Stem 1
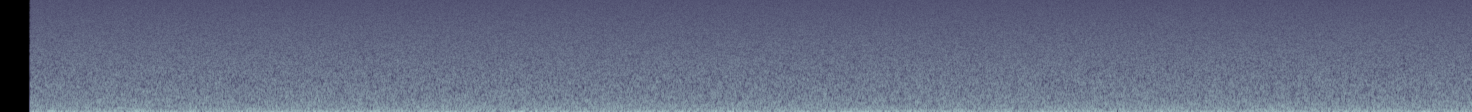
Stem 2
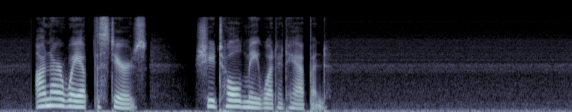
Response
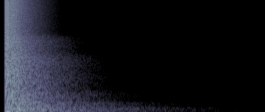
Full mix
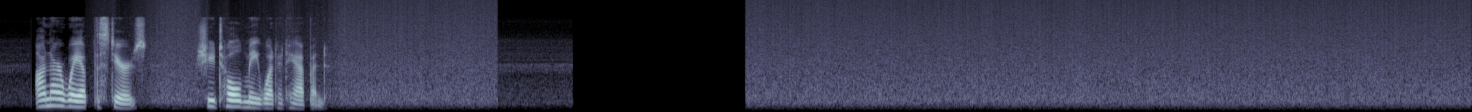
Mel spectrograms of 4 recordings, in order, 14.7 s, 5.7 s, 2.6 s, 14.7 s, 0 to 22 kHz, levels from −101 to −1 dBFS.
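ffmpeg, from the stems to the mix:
-filter_complex "[0:a]alimiter=level_in=2.5dB:limit=-24dB:level=0:latency=1:release=15,volume=-2.5dB,adelay=550,volume=-15.5dB,asplit=3[link_01][link_02][link_03];[link_01]atrim=end=4.97,asetpts=PTS-STARTPTS,afade=type=out:start_time=4.966:duration=0.004:curve=hsin[link_04];[link_02]atrim=start=4.97:end=7.45,asetpts=PTS-STARTPTS,volume=0[link_05];[link_03]atrim=start=7.45,asetpts=PTS-STARTPTS,afade=type=in:duration=0.004:curve=hsin[link_06];[link_04][link_05][link_06]concat=n=3:v=0:a=1[link_07];[1:a]volume=0dB,asplit=2[link_08][link_09];[link_09]apad=whole_len=673597[link_10];[link_07][link_10]sidechaincompress=threshold=-40dB:ratio=6:attack=16:release=277[link_11];[link_11][link_08]amix=inputs=2:normalize=0,highpass=frequency=370:width=0.5412,highpass=frequency=370:width=1.3066,dynaudnorm=framelen=260:gausssize=5:maxgain=3.5dB"

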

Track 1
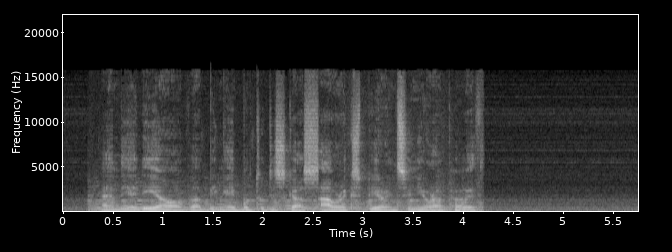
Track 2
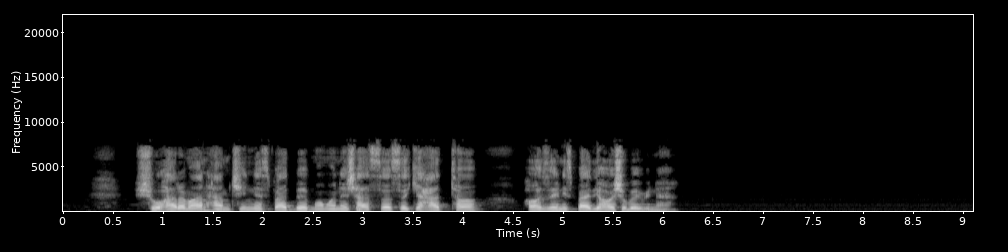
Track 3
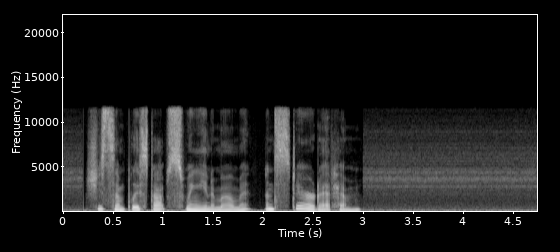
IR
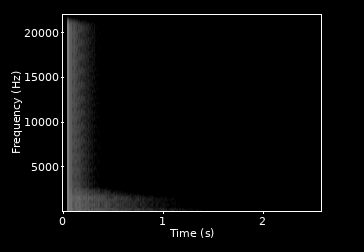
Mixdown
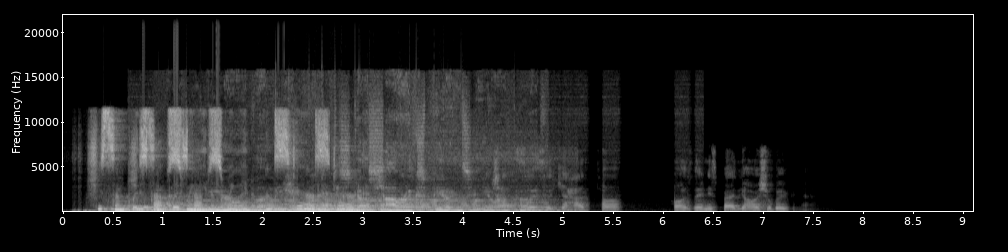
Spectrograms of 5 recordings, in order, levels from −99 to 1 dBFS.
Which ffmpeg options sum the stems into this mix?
-filter_complex "[0:a]highshelf=frequency=4000:gain=10,acrossover=split=3400[link_01][link_02];[link_02]acompressor=threshold=-43dB:ratio=4:attack=1:release=60[link_03];[link_01][link_03]amix=inputs=2:normalize=0,adelay=650,volume=-2.5dB,afade=type=in:start_time=1.87:duration=0.28:silence=0.421697,afade=type=out:start_time=3.58:duration=0.71:silence=0.334965,asplit=2[link_04][link_05];[link_05]volume=-4.5dB[link_06];[1:a]acompressor=threshold=-35dB:ratio=2.5,adelay=1450,volume=-15dB,asplit=2[link_07][link_08];[link_08]volume=-4dB[link_09];[2:a]highshelf=frequency=4900:width_type=q:width=3:gain=6.5,volume=-6dB,asplit=3[link_10][link_11][link_12];[link_11]volume=-4dB[link_13];[link_12]volume=-5dB[link_14];[link_04][link_10]amix=inputs=2:normalize=0,acrossover=split=470|3000[link_15][link_16][link_17];[link_16]acompressor=threshold=-40dB:ratio=6[link_18];[link_15][link_18][link_17]amix=inputs=3:normalize=0,alimiter=limit=-19.5dB:level=0:latency=1:release=20,volume=0dB[link_19];[3:a]atrim=start_sample=2205[link_20];[link_06][link_09][link_13]amix=inputs=3:normalize=0[link_21];[link_21][link_20]afir=irnorm=-1:irlink=0[link_22];[link_14]aecho=0:1:404:1[link_23];[link_07][link_19][link_22][link_23]amix=inputs=4:normalize=0,agate=range=-27dB:threshold=-47dB:ratio=16:detection=peak,equalizer=frequency=2300:width_type=o:width=2.2:gain=-4.5,asoftclip=type=hard:threshold=-14dB"

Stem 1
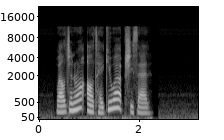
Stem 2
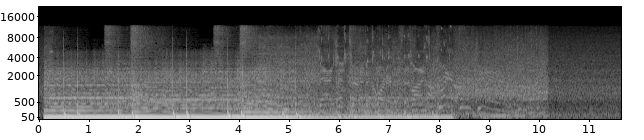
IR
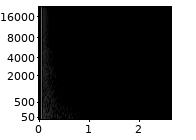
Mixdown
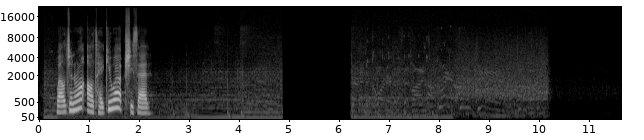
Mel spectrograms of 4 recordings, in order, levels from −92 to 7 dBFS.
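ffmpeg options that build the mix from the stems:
-filter_complex "[0:a]adynamicsmooth=sensitivity=4.5:basefreq=5700,lowshelf=frequency=67:gain=-11.5,alimiter=limit=-16dB:level=0:latency=1:release=66,volume=1.5dB,asplit=3[link_01][link_02][link_03];[link_02]volume=-14.5dB[link_04];[1:a]acompressor=threshold=-31dB:ratio=3,acrusher=bits=7:mix=0:aa=0.000001,volume=-18.5dB,asplit=3[link_05][link_06][link_07];[link_05]atrim=end=4.87,asetpts=PTS-STARTPTS,afade=type=out:start_time=4.866:duration=0.004:curve=hsin[link_08];[link_06]atrim=start=4.87:end=6.23,asetpts=PTS-STARTPTS,volume=0[link_09];[link_07]atrim=start=6.23,asetpts=PTS-STARTPTS,afade=type=in:duration=0.004:curve=hsin[link_10];[link_08][link_09][link_10]concat=n=3:v=0:a=1,asplit=2[link_11][link_12];[link_12]volume=-11dB[link_13];[link_03]apad=whole_len=514072[link_14];[link_11][link_14]sidechaincompress=threshold=-40dB:ratio=3:attack=16:release=1190[link_15];[2:a]atrim=start_sample=2205[link_16];[link_04][link_13]amix=inputs=2:normalize=0[link_17];[link_17][link_16]afir=irnorm=-1:irlink=0[link_18];[link_01][link_15][link_18]amix=inputs=3:normalize=0,agate=range=-33dB:threshold=-51dB:ratio=3:detection=peak,highpass=frequency=330:poles=1"

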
